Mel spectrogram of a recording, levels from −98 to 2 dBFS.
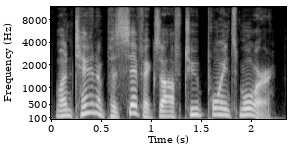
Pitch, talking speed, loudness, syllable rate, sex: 160 Hz, 155 wpm, -18 LUFS, 4.6 syllables/s, male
